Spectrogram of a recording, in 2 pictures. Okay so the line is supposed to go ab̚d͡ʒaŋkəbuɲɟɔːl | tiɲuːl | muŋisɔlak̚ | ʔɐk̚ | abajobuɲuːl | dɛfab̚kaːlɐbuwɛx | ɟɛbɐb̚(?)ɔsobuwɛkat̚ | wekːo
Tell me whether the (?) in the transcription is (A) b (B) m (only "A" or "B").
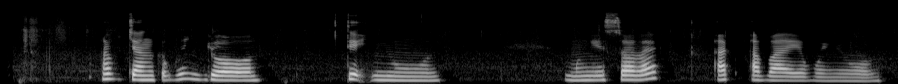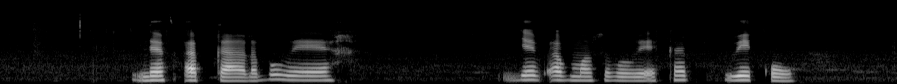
B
